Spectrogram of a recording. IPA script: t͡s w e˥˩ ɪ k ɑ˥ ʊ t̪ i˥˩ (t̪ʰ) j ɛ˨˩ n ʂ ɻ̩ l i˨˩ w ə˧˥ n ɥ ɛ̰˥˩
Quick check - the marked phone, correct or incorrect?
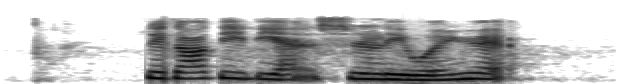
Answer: incorrect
